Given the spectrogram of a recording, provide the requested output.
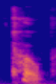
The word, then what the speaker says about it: Cope: This is Jon Moxley versus Adam Copeland, or as they're now calling him, Cope. I don't like it. It's a single syllable, like edge.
